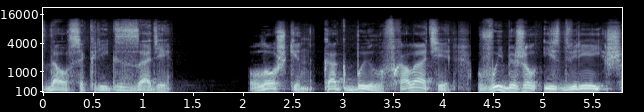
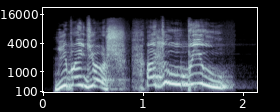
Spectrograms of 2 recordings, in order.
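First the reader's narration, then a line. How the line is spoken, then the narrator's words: Shouted. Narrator (Russian): закричал Ложкин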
